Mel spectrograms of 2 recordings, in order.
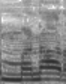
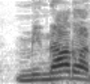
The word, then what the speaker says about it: منارہ: بہرحال یہ کہ وہ لفظ تلفظ صحیح جو ہے نا، یہ منارہ ہے لغت کے اعتبار سے، مینارہ نہیں.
